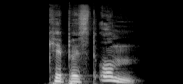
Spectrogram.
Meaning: second-person singular subjunctive I of umkippen
- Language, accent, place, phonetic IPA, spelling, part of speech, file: German, Germany, Berlin, [ˌkɪpəst ˈʊm], kippest um, verb, De-kippest um.ogg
